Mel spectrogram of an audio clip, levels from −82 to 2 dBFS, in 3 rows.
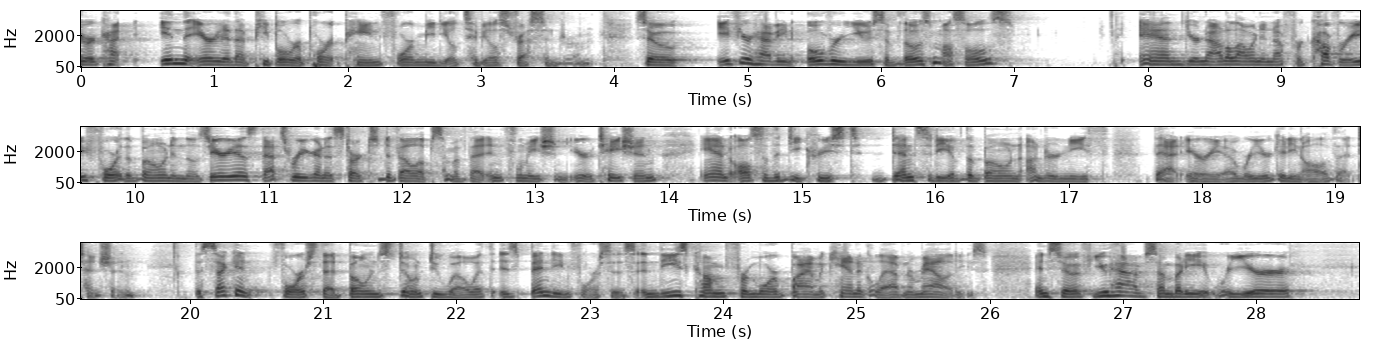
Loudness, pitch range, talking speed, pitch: -21 LUFS, 140-170 Hz, 190 wpm, 155 Hz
